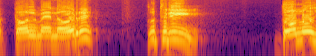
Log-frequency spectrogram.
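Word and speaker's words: Guthrie: और केवल पुनर्बलन की बात आए तो गुथरी के दोस्त कौन? टोलमैन। कौन? टोलमैन। सिंपल। ओके, दूसरी बात लिखो। गुथरी के अनुसार, इनको गथरी भी बोलते हैं, वैसे गथरी इनका प्रोनाउंसिएशन होता है, पर गुथरी या गुथरी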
